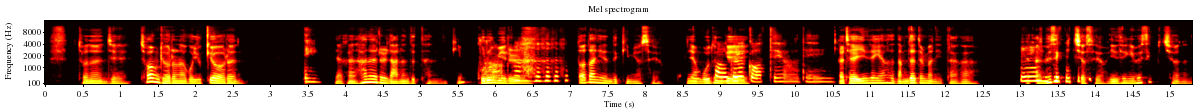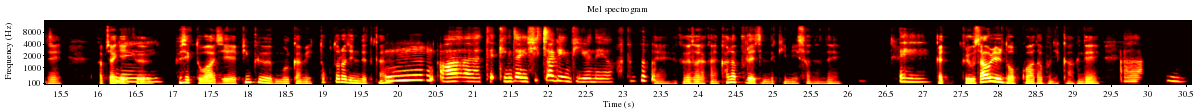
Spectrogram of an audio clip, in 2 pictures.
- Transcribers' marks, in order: other background noise; laugh; laugh; tapping; laugh
- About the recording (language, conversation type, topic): Korean, unstructured, 누군가를 사랑하다가 마음이 식었다고 느낄 때 어떻게 하는 게 좋을까요?
- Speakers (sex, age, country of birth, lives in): female, 20-24, South Korea, United States; male, 35-39, South Korea, France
